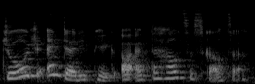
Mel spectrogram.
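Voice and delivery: usual speaking voice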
